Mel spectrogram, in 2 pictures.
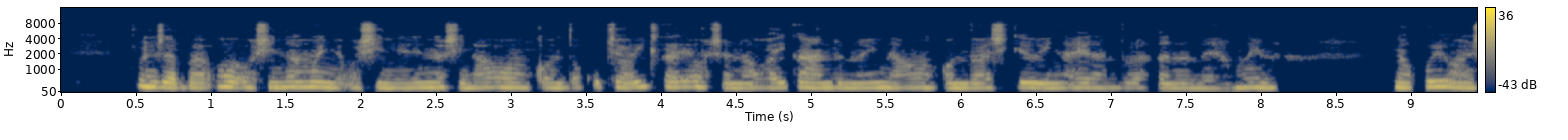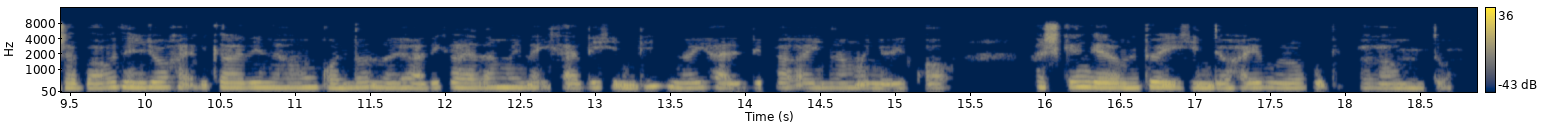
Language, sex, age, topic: Oshiwambo, female, 18-24, agriculture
